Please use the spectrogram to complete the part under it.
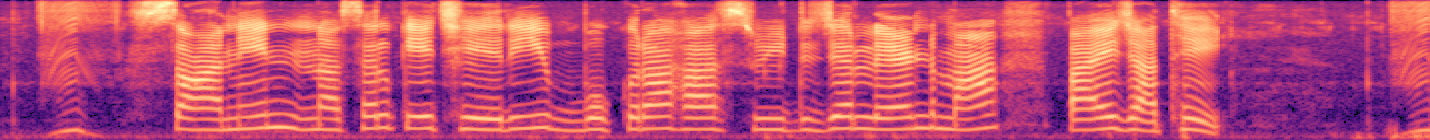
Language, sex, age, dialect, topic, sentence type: Chhattisgarhi, female, 25-30, Eastern, agriculture, statement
